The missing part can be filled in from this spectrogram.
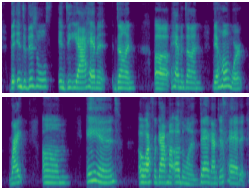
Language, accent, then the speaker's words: English; Philadelphia, Pennsylvania, United States; I grew up in Philly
